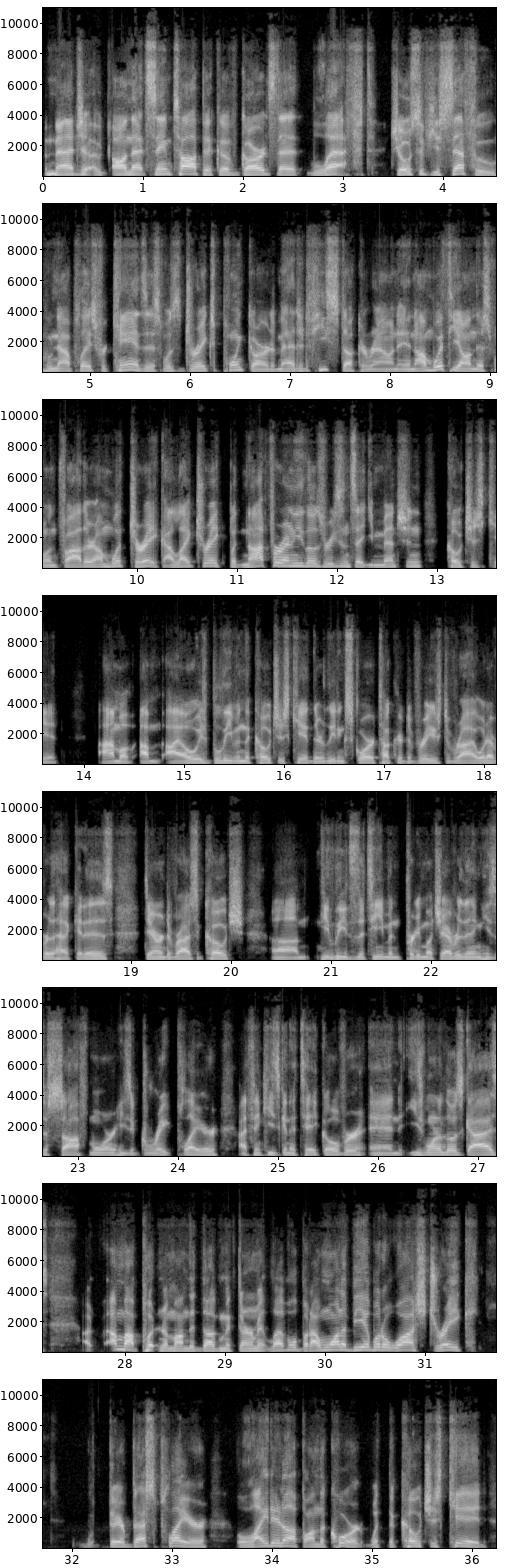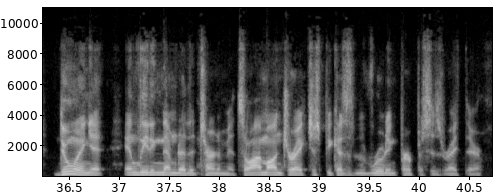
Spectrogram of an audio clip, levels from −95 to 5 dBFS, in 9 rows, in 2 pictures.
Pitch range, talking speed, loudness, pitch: 115-140 Hz, 235 wpm, -19 LUFS, 120 Hz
